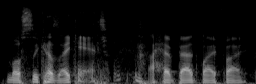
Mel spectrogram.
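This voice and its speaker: A man's voice: low voice, moderate pace, mellow. A young man hosting a podcast in casual, jokey chat, often breaking into laughter. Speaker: podcast host.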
